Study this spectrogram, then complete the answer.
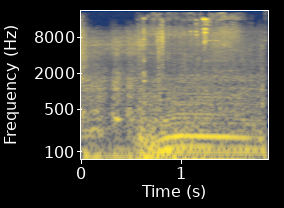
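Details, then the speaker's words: Car after ignition coil replacement and clearing the misfire code: brief crank, then quick catch into a smooth, even idle without stumbles or misses; already running better. "She's already running better. It's already running better."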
